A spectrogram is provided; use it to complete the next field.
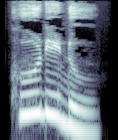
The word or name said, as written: ಗೂಡಿಡು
